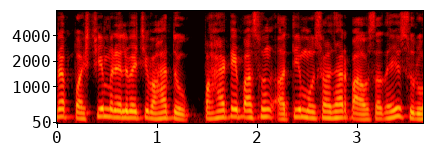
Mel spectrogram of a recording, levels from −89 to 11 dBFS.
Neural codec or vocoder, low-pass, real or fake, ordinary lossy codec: codec, 16 kHz, 8 kbps, FunCodec, trained on LibriTTS, 25 frames a second; none; fake; none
